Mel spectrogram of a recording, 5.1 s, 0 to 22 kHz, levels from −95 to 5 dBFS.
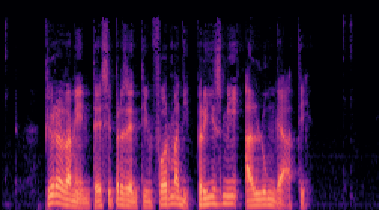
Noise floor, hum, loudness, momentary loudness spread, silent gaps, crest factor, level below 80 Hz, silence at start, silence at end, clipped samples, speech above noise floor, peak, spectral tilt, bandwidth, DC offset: -71 dBFS; none; -19 LUFS; 7 LU; none; 18 dB; -50 dBFS; 0.6 s; 1 s; under 0.1%; 52 dB; -2 dBFS; -7.5 dB/octave; 15 kHz; under 0.1%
